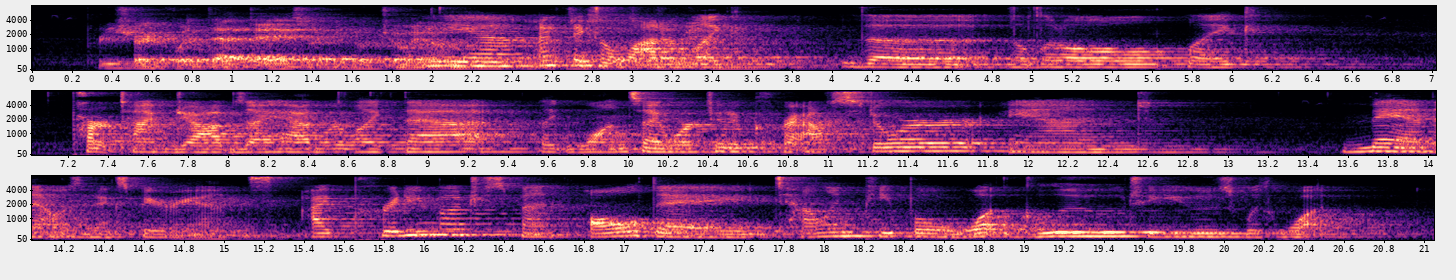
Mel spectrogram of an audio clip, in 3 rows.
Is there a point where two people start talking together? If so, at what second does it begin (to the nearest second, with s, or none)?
2 s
